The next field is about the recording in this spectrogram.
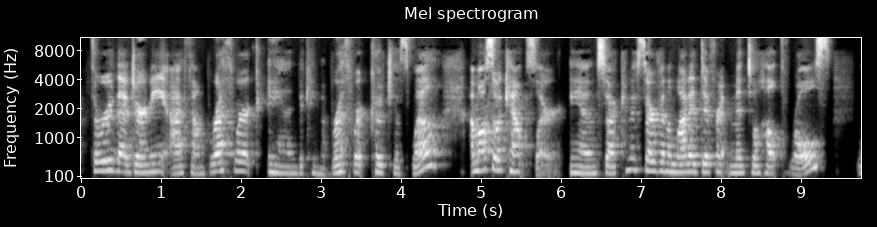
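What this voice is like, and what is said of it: Southern US accent. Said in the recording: “I live in the South. You guys probably can hear my accent.”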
